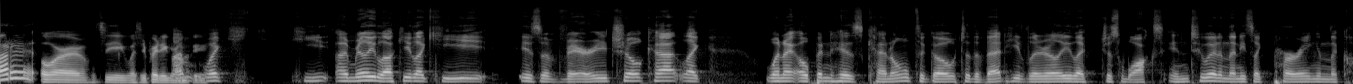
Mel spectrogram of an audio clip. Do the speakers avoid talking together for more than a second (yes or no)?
yes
